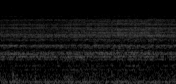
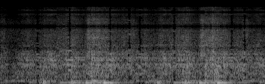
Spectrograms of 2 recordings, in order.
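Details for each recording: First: Engine leak-down test showing about 50% leakage: a steady hiss of air pours out of the dipstick hole, indicating bad piston rings or worn cylinder walls. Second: Engine cranked on the starter during a dry and wet compression test, spark plugs out: an uneven, lumpy beat as each cylinder comes up against compression, normal cranking without firing.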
